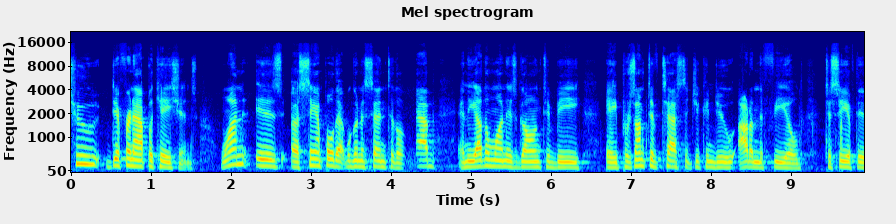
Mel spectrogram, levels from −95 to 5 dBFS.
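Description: From 4.09 to 4.33 s the sound gives way to a fading buzzy smear, then resumes with about 220 ms missing, likely a long network dropout. The spectrogram shows blurred, decaying bands in that gap.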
